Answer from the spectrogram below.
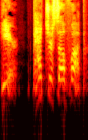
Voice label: health, gasmask; scmod

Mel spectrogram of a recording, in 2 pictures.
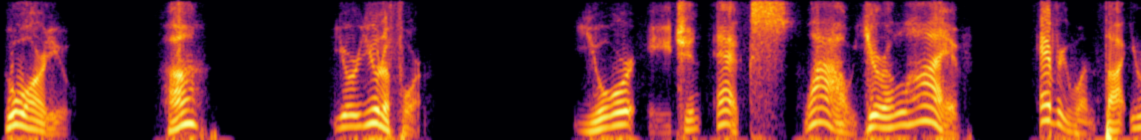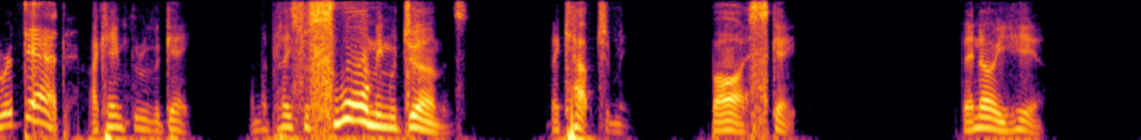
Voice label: Full convo

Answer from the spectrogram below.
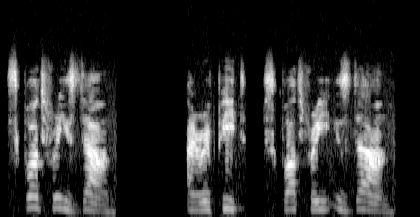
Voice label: intro radio; soldiers

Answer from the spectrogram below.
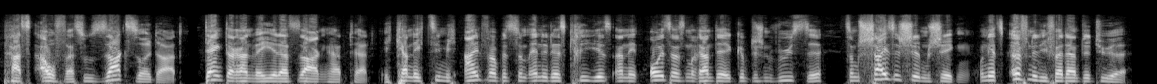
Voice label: dialog

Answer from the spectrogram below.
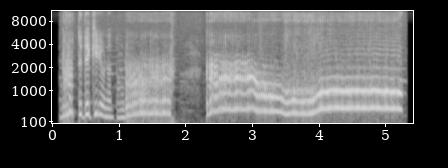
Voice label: chat

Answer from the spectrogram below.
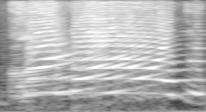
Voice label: grenade, radio

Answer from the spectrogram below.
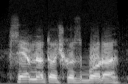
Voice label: all units

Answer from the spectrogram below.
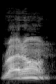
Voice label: answer, gasmask; scmod

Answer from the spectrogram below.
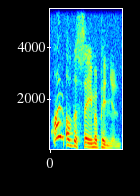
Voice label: upper answer, upperclass

